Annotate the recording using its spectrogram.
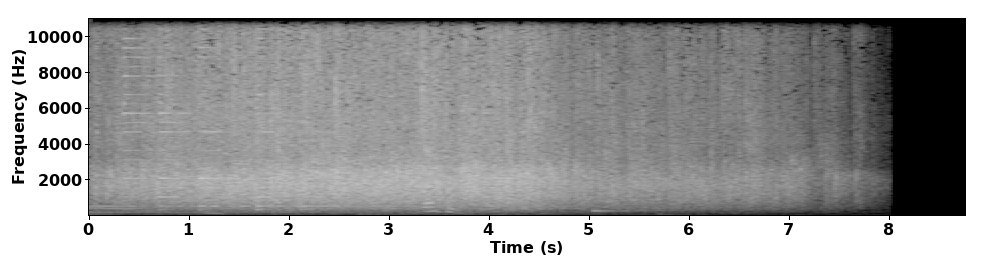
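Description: Audience applause at the end of a sarod and tabla piece. It swells over the first second, holds, then dies away and cuts off at the end. The last sarod note rings faintly under its start.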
